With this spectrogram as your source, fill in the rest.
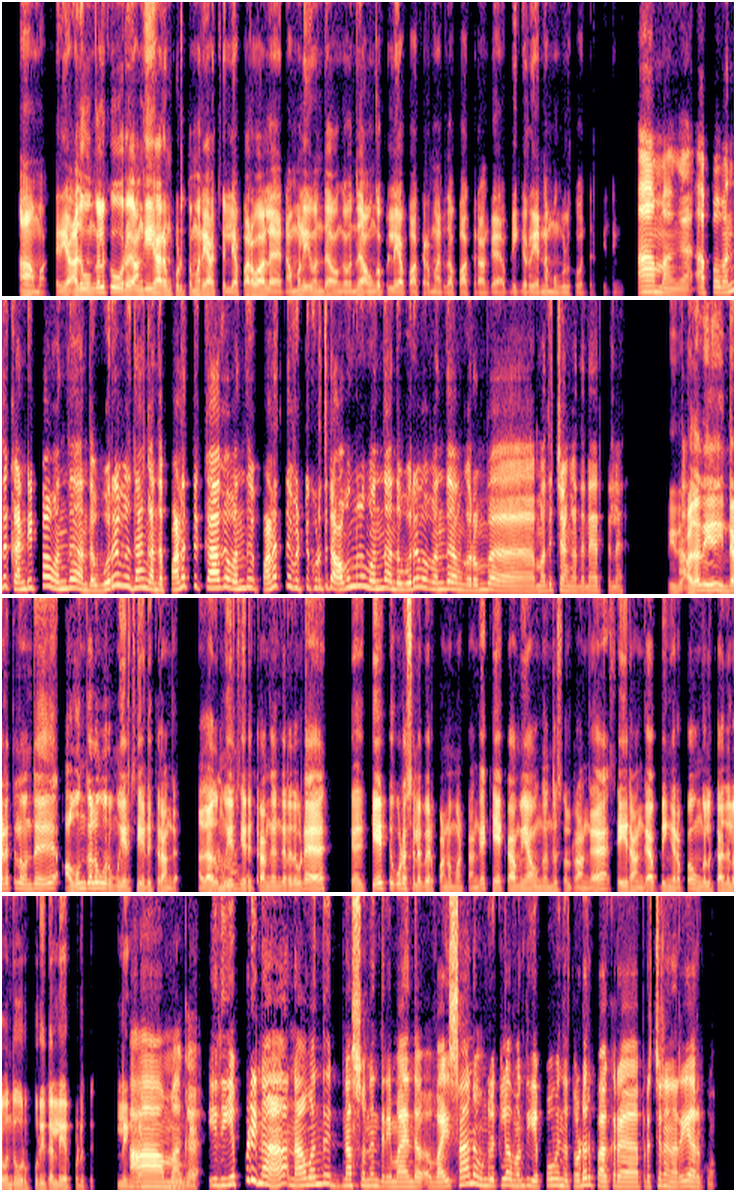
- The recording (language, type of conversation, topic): Tamil, podcast, சமயம், பணம், உறவு ஆகியவற்றில் நீண்டகாலத்தில் நீங்கள் எதை முதன்மைப்படுத்துவீர்கள்?
- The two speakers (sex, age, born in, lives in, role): female, 40-44, India, India, guest; male, 35-39, India, India, host
- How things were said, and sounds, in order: drawn out: "ஆமாங்க"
